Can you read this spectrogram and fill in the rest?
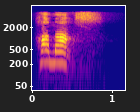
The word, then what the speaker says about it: Hamas: Now, when you look at it in the Hebrew, it'll be spelled C-H-A-M-A-C in the English. But in Hebrew, C-H is always ha. C-H-A, ha, when it starts with it. For example, Hanukkah. Have you ever seen Hanukkah spelled with a C first? Why? Because it has the pronunciation as R-H. M-A-C is always pronounced mas, Hamas.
